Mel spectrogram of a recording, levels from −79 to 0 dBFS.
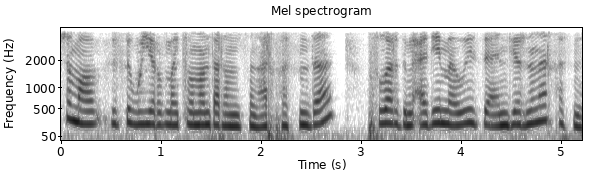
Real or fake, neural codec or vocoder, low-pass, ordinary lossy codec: fake; codec, 16 kHz, about 1 kbps, DyCAST, with the encoder's durations; 3.6 kHz; none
